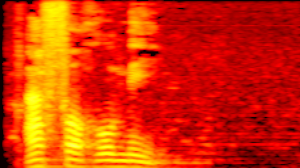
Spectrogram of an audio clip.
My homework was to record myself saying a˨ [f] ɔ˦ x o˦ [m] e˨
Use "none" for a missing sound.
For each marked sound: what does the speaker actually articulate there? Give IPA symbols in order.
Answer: f, m

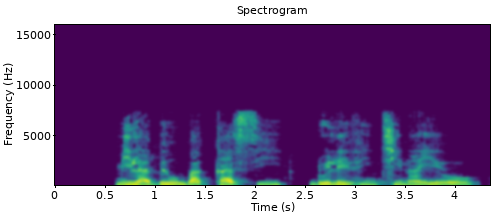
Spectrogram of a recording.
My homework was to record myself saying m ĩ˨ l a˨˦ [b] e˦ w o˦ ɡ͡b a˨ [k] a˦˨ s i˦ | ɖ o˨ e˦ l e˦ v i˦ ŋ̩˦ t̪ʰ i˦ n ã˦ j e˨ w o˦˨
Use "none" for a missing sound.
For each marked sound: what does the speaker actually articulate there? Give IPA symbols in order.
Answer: b, k

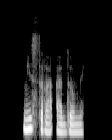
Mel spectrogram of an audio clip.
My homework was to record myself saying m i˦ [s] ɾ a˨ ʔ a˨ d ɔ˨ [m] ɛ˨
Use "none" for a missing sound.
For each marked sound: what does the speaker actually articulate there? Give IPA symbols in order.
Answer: s, m

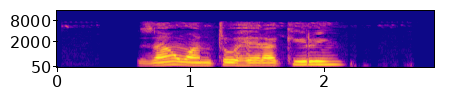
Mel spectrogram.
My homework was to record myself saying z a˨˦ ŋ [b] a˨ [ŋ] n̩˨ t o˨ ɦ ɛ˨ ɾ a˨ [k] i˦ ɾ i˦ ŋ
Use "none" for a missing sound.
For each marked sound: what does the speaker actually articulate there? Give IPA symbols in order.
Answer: w, none, k

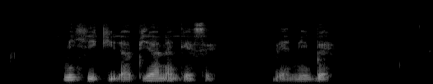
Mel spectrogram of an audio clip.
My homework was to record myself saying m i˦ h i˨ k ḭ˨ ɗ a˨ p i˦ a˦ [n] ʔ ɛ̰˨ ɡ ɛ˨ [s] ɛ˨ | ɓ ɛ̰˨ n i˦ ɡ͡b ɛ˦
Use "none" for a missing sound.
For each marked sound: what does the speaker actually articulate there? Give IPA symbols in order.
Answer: n, s

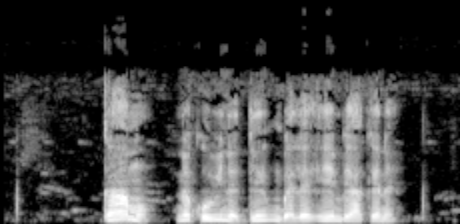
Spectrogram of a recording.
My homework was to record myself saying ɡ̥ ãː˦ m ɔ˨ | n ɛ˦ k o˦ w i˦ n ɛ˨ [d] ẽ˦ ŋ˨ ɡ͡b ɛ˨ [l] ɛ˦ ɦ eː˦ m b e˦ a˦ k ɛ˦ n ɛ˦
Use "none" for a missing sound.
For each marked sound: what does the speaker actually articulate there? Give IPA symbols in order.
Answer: d, l

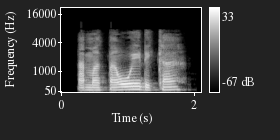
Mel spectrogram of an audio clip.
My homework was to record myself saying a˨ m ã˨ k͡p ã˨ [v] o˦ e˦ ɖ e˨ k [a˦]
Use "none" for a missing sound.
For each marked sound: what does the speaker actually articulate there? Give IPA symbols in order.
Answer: w, a˦

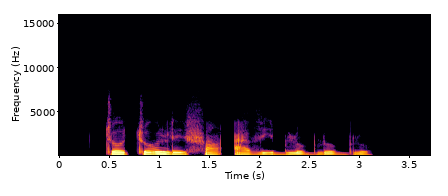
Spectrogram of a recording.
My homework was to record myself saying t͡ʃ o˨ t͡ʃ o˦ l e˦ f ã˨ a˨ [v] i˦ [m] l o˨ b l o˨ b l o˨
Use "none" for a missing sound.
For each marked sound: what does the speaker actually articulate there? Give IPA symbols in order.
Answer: v, b

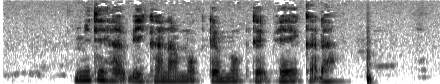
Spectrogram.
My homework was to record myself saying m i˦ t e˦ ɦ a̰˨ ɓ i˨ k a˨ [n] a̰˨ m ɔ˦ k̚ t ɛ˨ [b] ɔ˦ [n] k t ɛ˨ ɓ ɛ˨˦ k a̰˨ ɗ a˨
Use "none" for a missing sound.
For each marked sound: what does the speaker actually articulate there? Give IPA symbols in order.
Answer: n, m, none

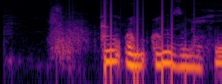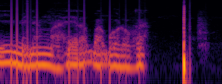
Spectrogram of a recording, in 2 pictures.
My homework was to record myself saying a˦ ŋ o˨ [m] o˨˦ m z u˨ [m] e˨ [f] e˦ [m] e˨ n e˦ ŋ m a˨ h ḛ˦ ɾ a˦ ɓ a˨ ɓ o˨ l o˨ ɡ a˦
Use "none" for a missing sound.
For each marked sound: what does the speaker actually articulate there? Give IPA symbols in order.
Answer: m, m, h, m

